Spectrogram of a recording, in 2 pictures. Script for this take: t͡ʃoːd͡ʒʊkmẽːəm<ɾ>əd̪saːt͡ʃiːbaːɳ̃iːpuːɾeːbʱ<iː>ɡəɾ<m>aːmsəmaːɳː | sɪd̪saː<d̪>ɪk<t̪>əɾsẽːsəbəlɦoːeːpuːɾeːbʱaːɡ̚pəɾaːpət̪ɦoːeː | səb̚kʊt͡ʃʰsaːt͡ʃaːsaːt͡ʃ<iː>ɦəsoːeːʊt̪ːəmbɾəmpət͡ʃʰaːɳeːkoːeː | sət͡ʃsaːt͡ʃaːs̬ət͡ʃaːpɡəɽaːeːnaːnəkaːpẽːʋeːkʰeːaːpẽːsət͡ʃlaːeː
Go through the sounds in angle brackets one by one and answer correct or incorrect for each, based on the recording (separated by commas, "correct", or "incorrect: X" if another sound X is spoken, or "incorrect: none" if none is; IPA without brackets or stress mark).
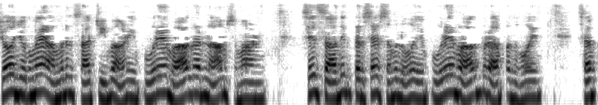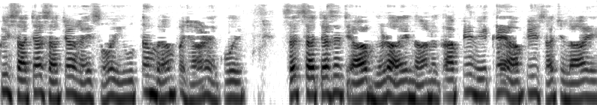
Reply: correct, incorrect: aː, incorrect: n, correct, correct, incorrect: aː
